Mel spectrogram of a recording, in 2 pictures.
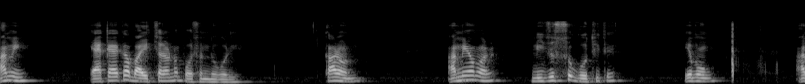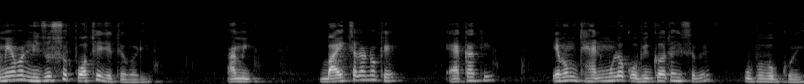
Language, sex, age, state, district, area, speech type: Bengali, male, 18-30, West Bengal, Hooghly, urban, spontaneous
